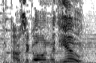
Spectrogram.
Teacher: Notice again how we're raising the tone on you.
